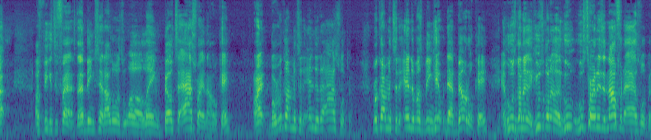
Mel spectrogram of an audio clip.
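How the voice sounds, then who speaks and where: A man's voice: sits high, a bit bright. A man preaching an informal sermon in blunt street talk with frequent swearing. He keeps checking in with his listeners and repeats his points with emphasis. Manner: emphatic and repetitive, constant "all right?" check-ins. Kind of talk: informal sermon with scripture readings.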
